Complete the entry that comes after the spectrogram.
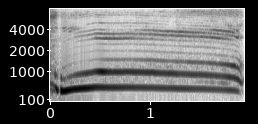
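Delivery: high drawn-out shout; long excited cry. Real, not acted. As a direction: hold a thrilled cry. (길게 신나게 외치기)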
